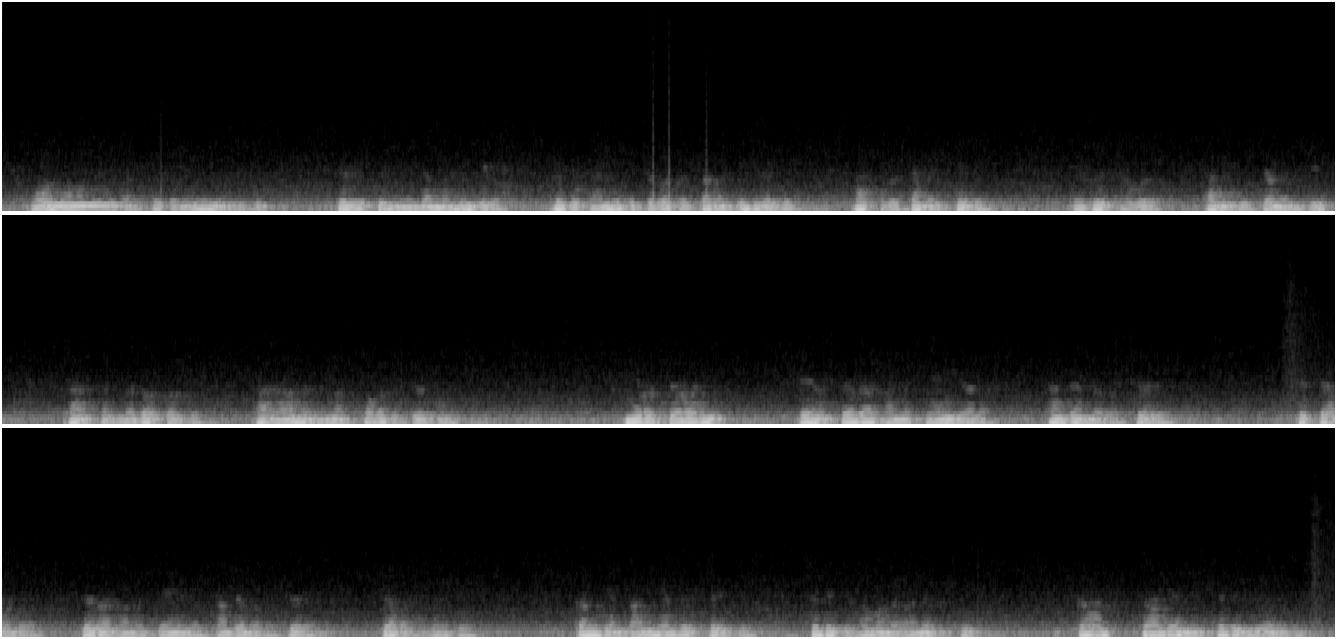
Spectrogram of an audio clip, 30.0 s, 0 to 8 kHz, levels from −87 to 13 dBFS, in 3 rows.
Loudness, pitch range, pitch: -19 LUFS, 95-130 Hz, 110 Hz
